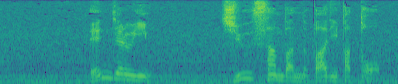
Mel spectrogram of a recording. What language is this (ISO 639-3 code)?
jpn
